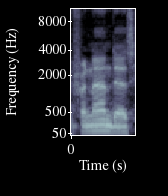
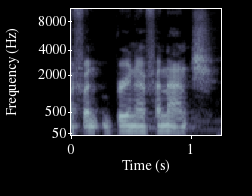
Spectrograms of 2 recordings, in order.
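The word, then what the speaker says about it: Fernandes: You know, Bruno Fernandez is not Bruno Fernandez. He's Bruno Fernanch.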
